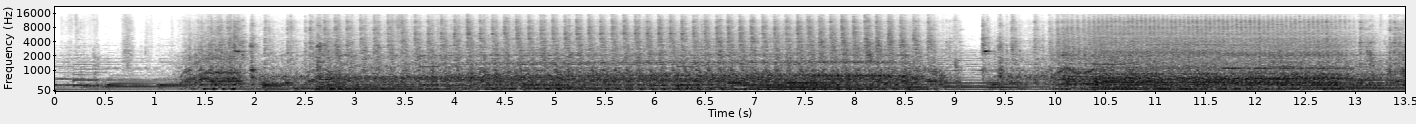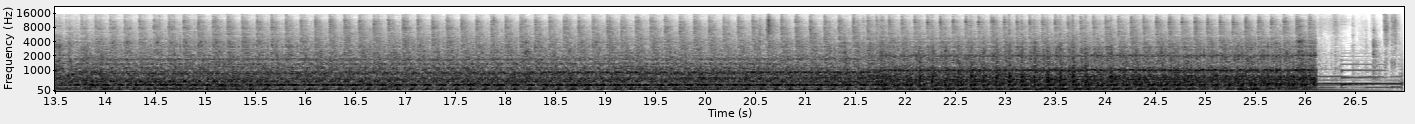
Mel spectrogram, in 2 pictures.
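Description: Minerva electric sewing machine stitching in long steady runs as it quilts wavy lines through fabric. It starts about two seconds in and breaks off briefly around nine and again around thirteen seconds in.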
